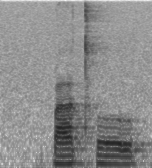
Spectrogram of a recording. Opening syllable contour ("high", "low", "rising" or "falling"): low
